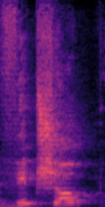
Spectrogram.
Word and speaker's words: Vipshop: At number 8, we're going to look at Vipshop or VIP Shop, depending on which way you pronounce it. I've always pronounced it VIP Shop.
